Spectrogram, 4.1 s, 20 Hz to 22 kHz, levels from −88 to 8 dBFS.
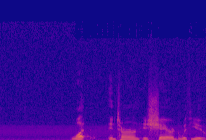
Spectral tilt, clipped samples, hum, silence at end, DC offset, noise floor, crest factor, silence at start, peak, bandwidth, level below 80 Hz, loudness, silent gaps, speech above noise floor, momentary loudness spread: -5 dB/octave; under 0.1%; none; 0 s; under 0.1%; -61 dBFS; 22 dB; 0 s; -18 dBFS; 19 kHz; -74 dBFS; -39 LUFS; none; 23 dB; 25 LU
